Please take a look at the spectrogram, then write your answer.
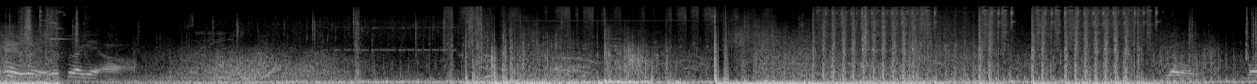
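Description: Sustained automatic AK rifle fire in Call of Duty Black Ops Cold War, dense rapid bursts running almost continuously and loud, with other game effects mixed in and a voice talking over it at the start and end.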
